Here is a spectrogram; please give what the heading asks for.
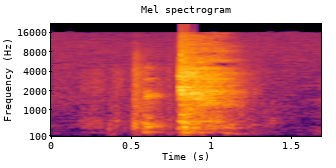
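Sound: coughing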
